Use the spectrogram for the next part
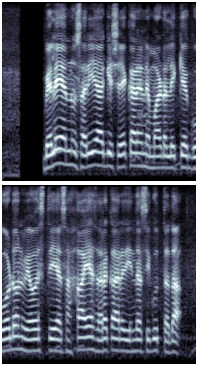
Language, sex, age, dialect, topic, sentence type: Kannada, male, 36-40, Coastal/Dakshin, agriculture, question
